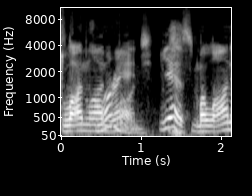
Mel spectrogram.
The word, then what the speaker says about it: Lon Lon: Lunlun Ranch? Lunlun. It's Lon Lon Lon Lon.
